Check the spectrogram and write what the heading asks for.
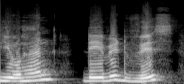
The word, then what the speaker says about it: Johann David Wyss: इसको ये J है लेकिन J is silent, so it is pronounced as Johann David Wyss.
